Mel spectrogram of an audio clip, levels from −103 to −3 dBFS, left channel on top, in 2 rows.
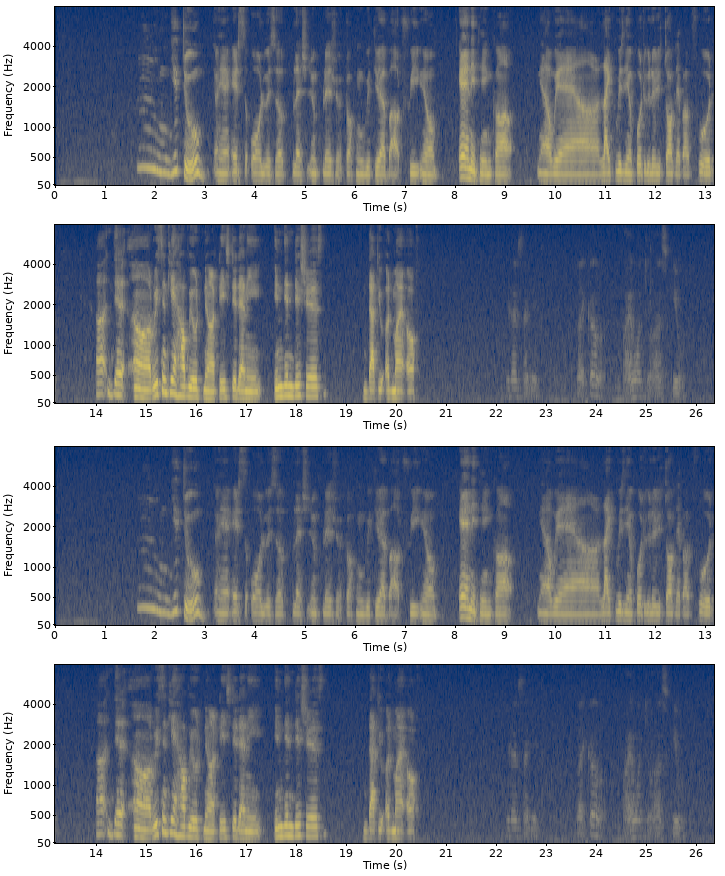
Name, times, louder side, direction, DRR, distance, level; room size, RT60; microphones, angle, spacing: voice 1, 1.6-7.6 8.1-9.1 9.6-13.2 14.0-17.3 17.6-18.5 19.3-20.4, left 4 dB, 50° left, 9 dB, 0.4 m, -29 dB
voice 2, 22.2-22.9 23.6-24.2 24.5-25.8, left 1 dB, 15° left, 2 dB, 1.5 m, -52 dB
5.2 x 4.3 x 5.6 m, 0.27 s
head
